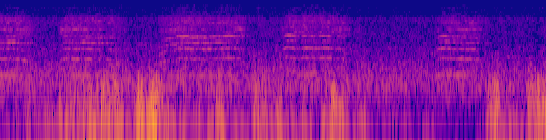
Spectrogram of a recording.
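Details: Common cuckoo chick, a brood parasite raised by a magpie foster parent, screaming to be fed: loud, harsh, nasal calls, each about half a second long, repeated roughly once a second, over a low rumbling background.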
